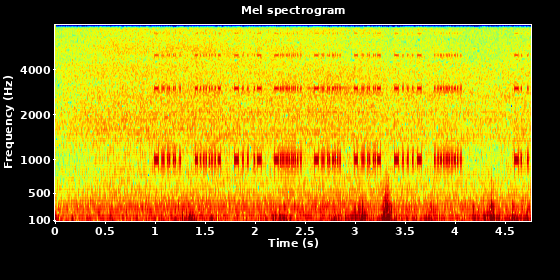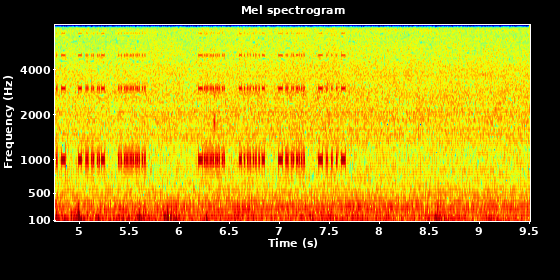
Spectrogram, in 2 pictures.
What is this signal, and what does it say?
Hellschreiber (Feld-Hell, 122.5 baud), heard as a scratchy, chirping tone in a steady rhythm, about 1000 Hz, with the noise of a residential street. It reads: POMERANZ WAS BORN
